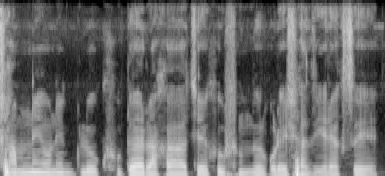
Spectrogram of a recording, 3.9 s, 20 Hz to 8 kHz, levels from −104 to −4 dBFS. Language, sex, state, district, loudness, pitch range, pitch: Bengali, male, West Bengal, Alipurduar, -21 LUFS, 105-115 Hz, 105 Hz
